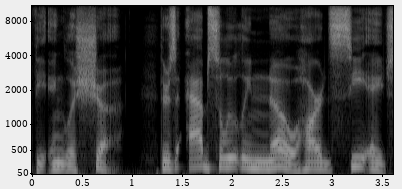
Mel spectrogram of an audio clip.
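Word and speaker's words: chá: It's spelled c h a with an accent, but phonetically it's incredibly simple, sha.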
